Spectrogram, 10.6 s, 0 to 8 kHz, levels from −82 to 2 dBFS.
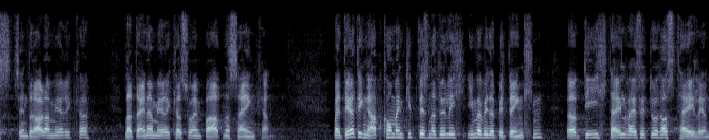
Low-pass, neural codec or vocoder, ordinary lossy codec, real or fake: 7.2 kHz; codec, 16 kHz, 16 kbps, FunCodec, trained on Chinese and English, 50 frames a second; none; fake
